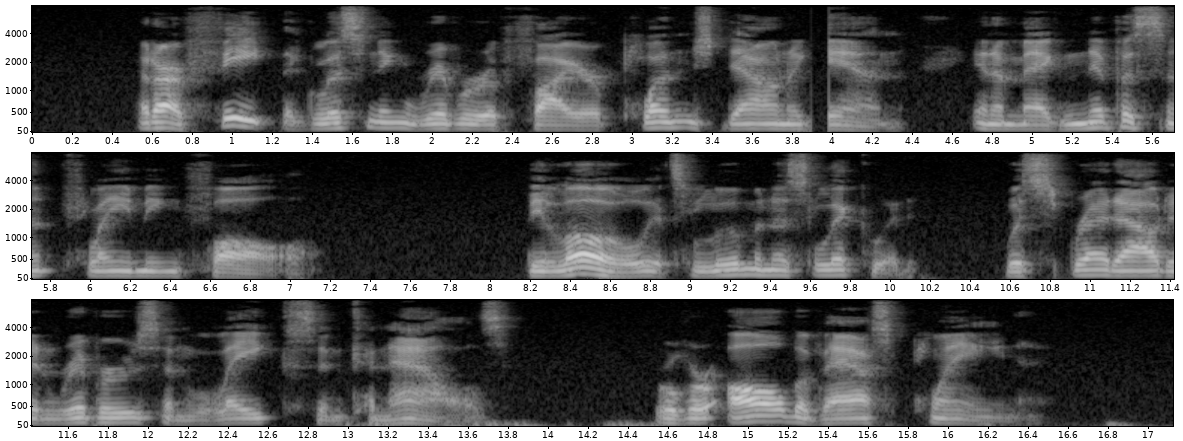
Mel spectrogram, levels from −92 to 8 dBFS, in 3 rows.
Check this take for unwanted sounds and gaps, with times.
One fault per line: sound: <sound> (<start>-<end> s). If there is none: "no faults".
sound: dropout (3.9-4.0 s)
